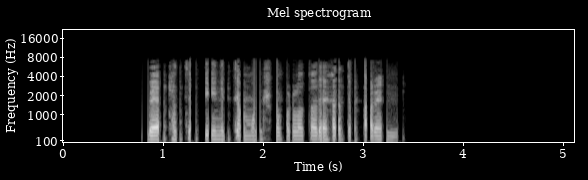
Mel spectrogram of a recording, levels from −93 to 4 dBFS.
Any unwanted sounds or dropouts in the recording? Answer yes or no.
no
